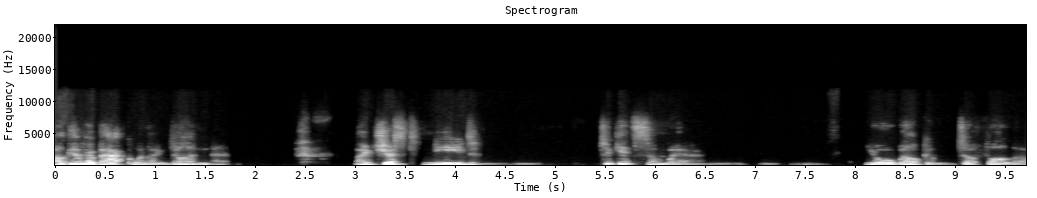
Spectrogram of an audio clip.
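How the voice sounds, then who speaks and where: Putting on a character voice, a man speaks very slowly at a medium pitch, with long, frequent pauses. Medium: actual play. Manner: polite, menacing, self-assured.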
